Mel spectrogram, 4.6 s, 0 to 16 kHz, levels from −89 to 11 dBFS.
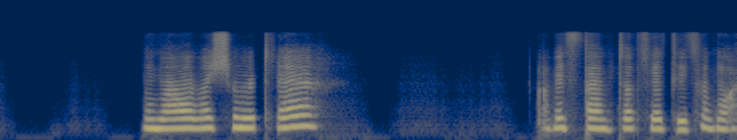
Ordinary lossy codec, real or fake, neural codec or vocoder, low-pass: AAC, 96 kbps; fake; codec, 16 kHz, 0.5 kbps, FreqCodec, smaller model; 7.2 kHz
